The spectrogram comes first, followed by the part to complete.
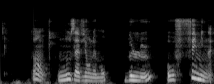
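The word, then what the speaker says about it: bleue: nous avions le mot bleu au féminin c'est pour ça que la dernière lettre la lettre E est une lettre muette alors le mot bleu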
